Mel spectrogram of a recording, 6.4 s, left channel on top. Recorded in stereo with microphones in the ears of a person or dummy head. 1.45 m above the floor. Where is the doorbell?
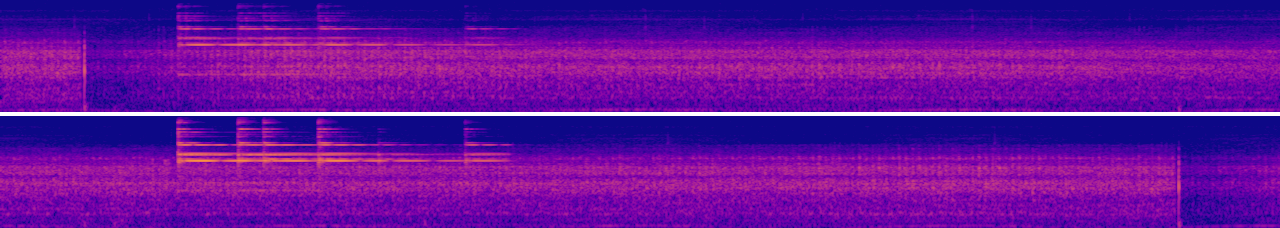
40° right (ahead or behind), 0.7 m.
